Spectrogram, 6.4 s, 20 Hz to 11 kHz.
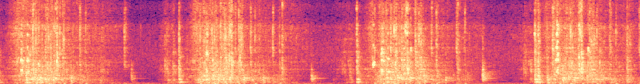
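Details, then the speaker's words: Honda GX340 11HP pressure washer engine, just unseized and water drained from it, recoil pulled by hand: repeated rasping rope pulls every two seconds, each with a compression bump; turns over freely, easy to pull with some compression, possibly a compression release. "yeah it feels like it has a little compression but there might be a compression release for 11 horsepower pretty easy to pull but you could feel the compression you can hear it too"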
